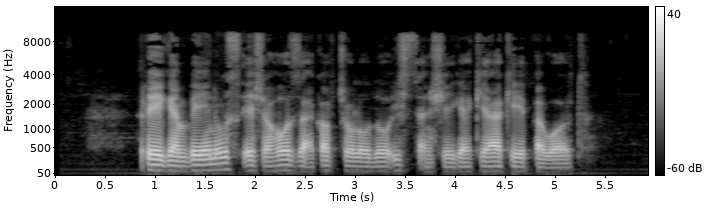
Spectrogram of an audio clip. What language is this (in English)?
Hungarian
